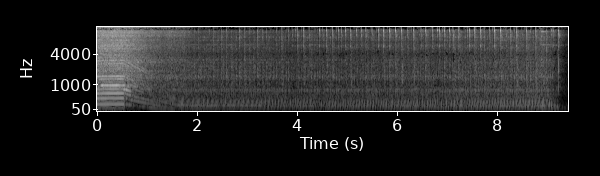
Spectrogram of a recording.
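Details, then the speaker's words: Swedish-made Husqvarna 39 two-stroke chainsaw test run: revs high, drops cleanly to a steady, crisp idle without stumbling or surging; runs strong, very smooth and healthy. "Tiếng máy móc nổ thì vẫn còn kinh khủng luôn các bác nhá. Con này xài thì cực kỳ sướng luôn. Nổ rất là bon."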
